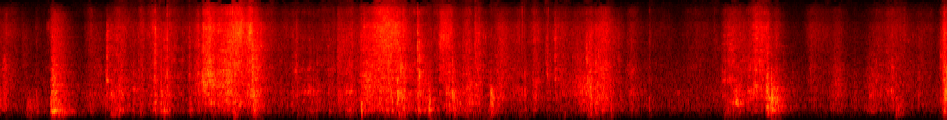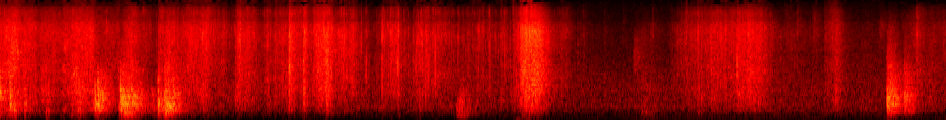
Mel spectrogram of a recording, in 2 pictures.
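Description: Cardboard shipping box being opened and handled, with irregular rustling, scraping and crinkling of cardboard and packing in uneven bursts with short pauses.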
